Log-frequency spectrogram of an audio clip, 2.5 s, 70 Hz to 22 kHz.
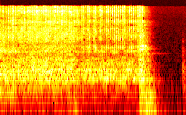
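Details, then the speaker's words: Lankeleisi X3000 Max fatbike, dual 1000 W hub motors: steady light freewheel ticking with crisp shifts through all 7 gears, no grinding or chain chatter; derailleur well adjusted. "donc là première c'est bon hop je passe la seconde impeccable 3è impable 4e impeccable 5è impeccable 6e on est toujours bon et la 7è et ben il est bien réglé"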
